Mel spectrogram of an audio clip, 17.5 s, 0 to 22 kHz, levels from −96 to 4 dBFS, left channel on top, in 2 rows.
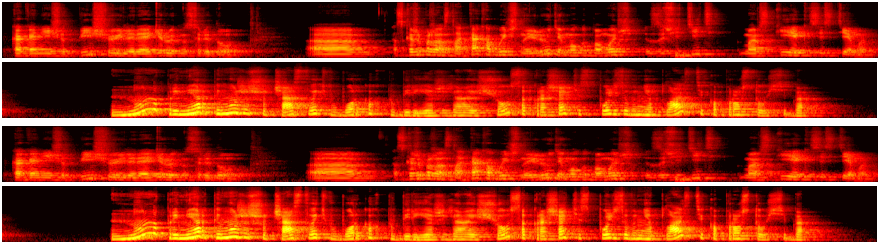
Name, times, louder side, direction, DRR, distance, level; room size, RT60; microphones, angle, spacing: voice 1, 0.1-2.3 3.1-3.6 3.9-7.0 7.4-8.6, left 2 dB, 55° left, 3 dB, 2.8 m, -40 dB
voice 2, 9.8-16.8, right 2 dB, 40° right, 8 dB, 1.0 m, -29 dB
12.0 x 7.7 x 7.4 m, 0.67 s
head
